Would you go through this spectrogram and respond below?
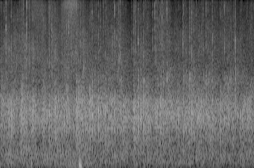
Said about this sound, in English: So, off the top, happy Mother's Day. So for those, oh, sure, it's worth a clap.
